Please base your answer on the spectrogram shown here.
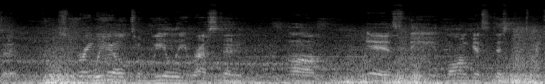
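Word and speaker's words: Wiehle: Now, Spring Hill to Wiley, I just mispronounced it. Spring Hill to Wheelie, Reston is the longest distance between stations in the entire WMATA system.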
